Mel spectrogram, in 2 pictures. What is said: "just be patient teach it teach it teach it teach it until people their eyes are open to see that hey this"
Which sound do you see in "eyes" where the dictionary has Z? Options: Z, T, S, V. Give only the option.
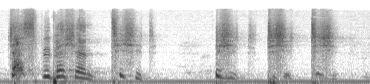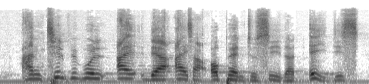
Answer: S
